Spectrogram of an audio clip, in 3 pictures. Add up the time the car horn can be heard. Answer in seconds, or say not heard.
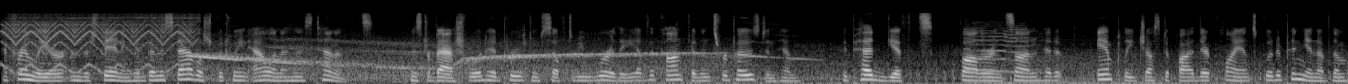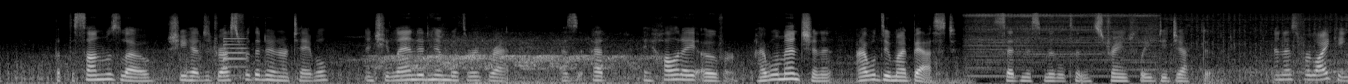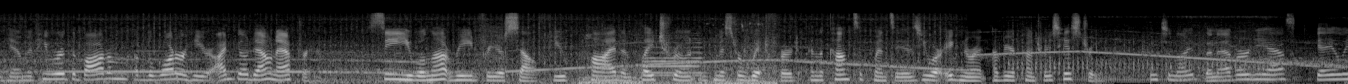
5 s.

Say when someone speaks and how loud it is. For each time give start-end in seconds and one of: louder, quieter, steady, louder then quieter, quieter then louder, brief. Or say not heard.
0.0-40.3 steady.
